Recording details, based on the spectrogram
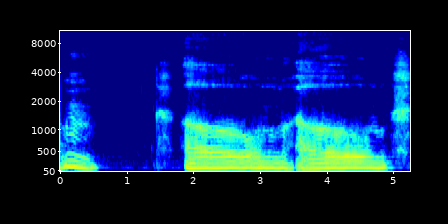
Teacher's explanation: one should begin in the back and move gradually up to the lips with the closing sound of Om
